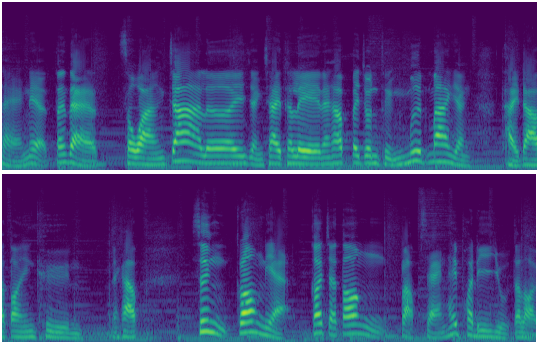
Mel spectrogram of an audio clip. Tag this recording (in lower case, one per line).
music
speech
